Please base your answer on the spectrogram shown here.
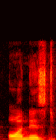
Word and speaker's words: honest: orange and umbrella and honest man and our now notice the word our and honest so in both these words h is silent so our and honest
